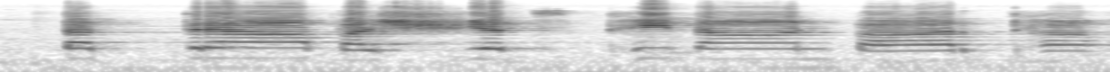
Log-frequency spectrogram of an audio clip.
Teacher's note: స్థితాన్ స కింద థ వత్తు మహా ప్రాణం అండి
